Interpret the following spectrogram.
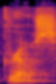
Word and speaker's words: Groce: is maybe someone can make sure that we pronounce this correctly from the get-go State versus gross gross thank you that's our case number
